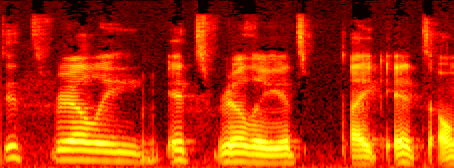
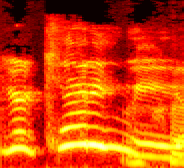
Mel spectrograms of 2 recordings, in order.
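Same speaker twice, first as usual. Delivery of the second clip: mock disbelief; 10 semitones higher, 3 dB louder than usual. Retold reaction to husband.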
